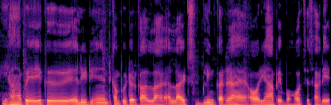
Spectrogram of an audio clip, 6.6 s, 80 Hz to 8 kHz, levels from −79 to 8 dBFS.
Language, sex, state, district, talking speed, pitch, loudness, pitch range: Hindi, male, Bihar, West Champaran, 170 wpm, 145 Hz, -15 LUFS, 140-155 Hz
